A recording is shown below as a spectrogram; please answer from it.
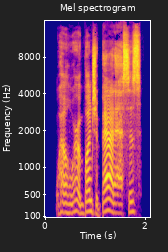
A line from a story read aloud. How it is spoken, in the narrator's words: Owens wheezed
